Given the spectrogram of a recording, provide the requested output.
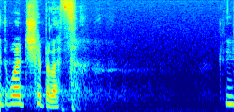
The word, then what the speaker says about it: shibboleth: They could only say it as Sibboleth.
